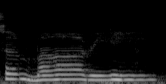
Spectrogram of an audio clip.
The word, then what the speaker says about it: Samari: My name's Samari, it rhymes with safari, and this right here is Mari's Chronicles.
